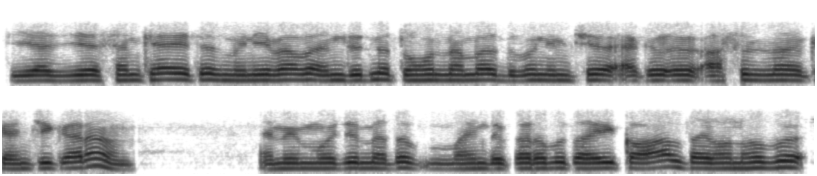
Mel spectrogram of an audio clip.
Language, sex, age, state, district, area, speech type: Kashmiri, male, 30-45, Jammu and Kashmir, Kulgam, rural, conversation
